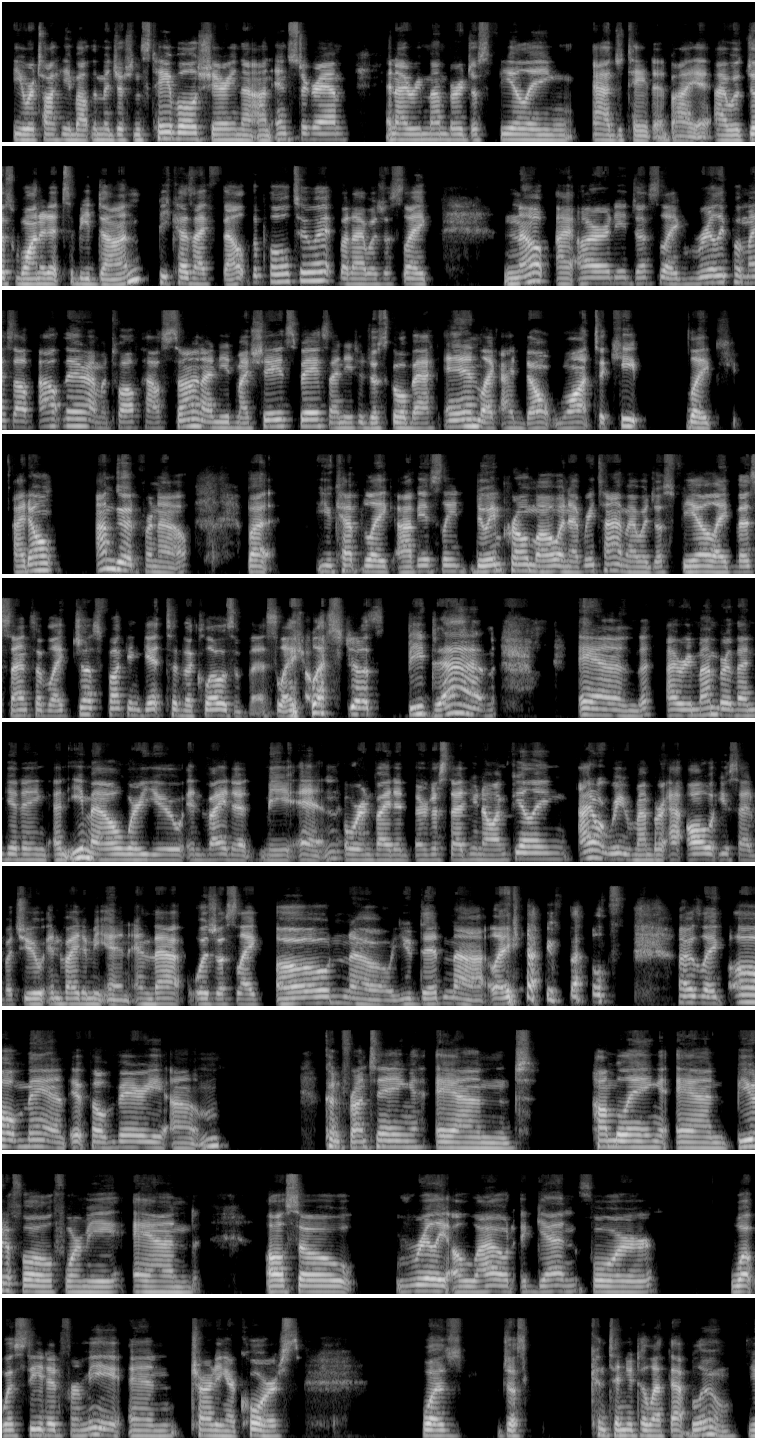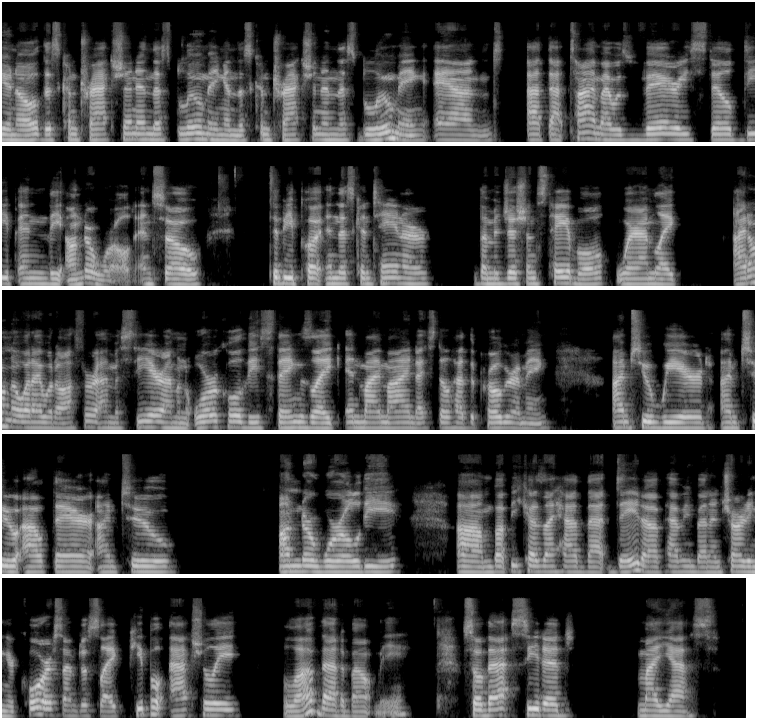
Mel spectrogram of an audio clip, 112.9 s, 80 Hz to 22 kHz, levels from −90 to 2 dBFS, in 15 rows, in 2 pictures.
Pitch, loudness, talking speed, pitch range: 155 Hz, -22 LUFS, 160 wpm, 150-170 Hz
